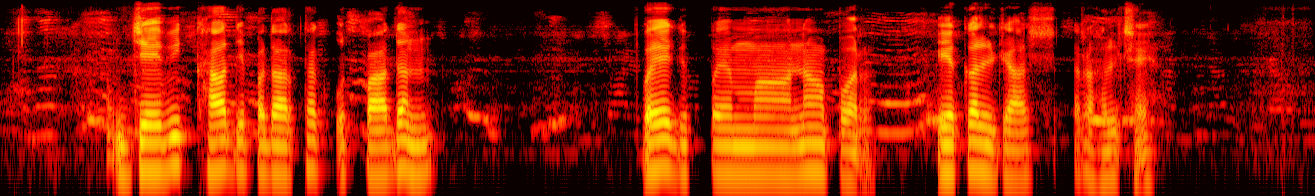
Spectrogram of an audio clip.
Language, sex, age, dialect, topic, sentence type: Maithili, male, 36-40, Bajjika, agriculture, statement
